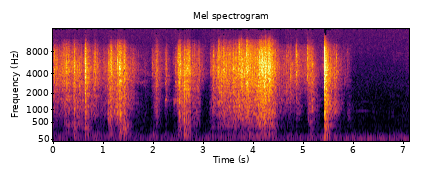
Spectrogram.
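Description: Black plastic mailing bag crinkling and rustling in a series of bursts as it is unwrapped by hand, with one sharper crackle about five seconds in.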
